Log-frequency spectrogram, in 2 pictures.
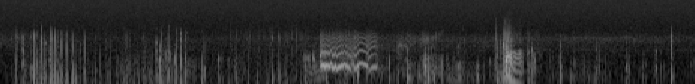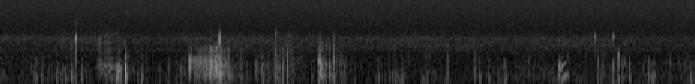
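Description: Low gurgling rumbles and irregular bubbling pops from the belly after a large meal; ordinary stomach growling.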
